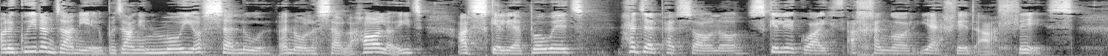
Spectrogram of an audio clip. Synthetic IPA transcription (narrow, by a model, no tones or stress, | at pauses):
ɔnəɡwiːɾamdaniɪwbədaŋɪnmʊjɔsəlˠuə̰noːlˠəsɛwlˠə̰hɔlˠʊɨd | arskɪlˠjɛbəwɪd̥ | hədɛrpʰɛrsɔnɔlˠskɪlˠjɛɡwajθa̰χəŋɔrjɛχɪda̰ɬeːs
